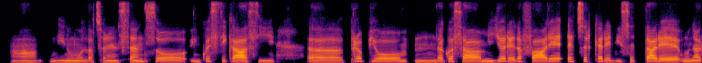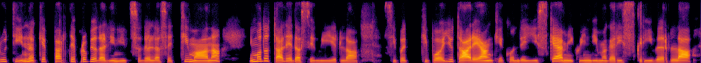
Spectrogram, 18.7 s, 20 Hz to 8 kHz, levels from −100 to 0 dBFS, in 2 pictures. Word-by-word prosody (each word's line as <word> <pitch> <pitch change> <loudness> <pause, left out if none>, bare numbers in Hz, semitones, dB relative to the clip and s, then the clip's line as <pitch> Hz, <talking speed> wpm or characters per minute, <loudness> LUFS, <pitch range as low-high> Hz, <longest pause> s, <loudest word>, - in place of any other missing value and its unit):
Ah, 175 -2 -8
di 185 -1 -10
nulla. 170 0 -6
Cioè, 175 - -8
nel 175 +1 -6
senso, 185 -1 -4
in 185 0 -12
questi 205 +3 -7
casi, 190 -3 +2 0.5
uhm, 180 -1 -1
proprio, 190 -3 -3 0.2
mhmm, 180 -2 -10
la 190 +1 -2
cosa 195 -3 0
migliore 195 -1 -2
da 215 - -1
fare 190 +4 +1
è 245 - -3
cercare 210 -6 -2
di 185 +2 -12
settare 190 -2 +2
una 195 -2 -2
routine 210 -2 -3
che 235 - -5
parte 215 +2 -1
proprio 255 -1 -2
dall'inizio 190 0 -2
della 180 -1 -1
settimana, 180 -2 +3 0.4
in - - -3
modo 285 +3 +1
tale 185 -1 +3
da 175 0 +2
seguirla. 165 -3 -3 0.4
Si 180 - -13
può 185 +1 -4 0.2
ti 195 - -10
può 185 +2 0
aiutare 185 -3 +8
anche 180 +2 +5
con 175 0 -8
degli 170 0 -6
schemi, 185 -3 +4
quindi 180 -1 -6
magari 170 +1 -4
scriverla 170 0 +3
185 Hz, 145 wpm, -24 LUFS, 175-195 Hz, 0.5 s, aiutare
